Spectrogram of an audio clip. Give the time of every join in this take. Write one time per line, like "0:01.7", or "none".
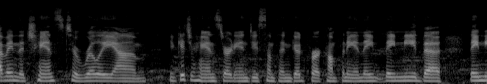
none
